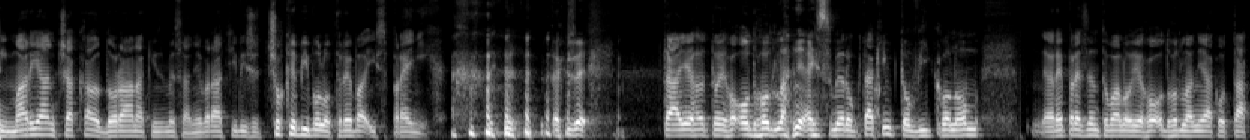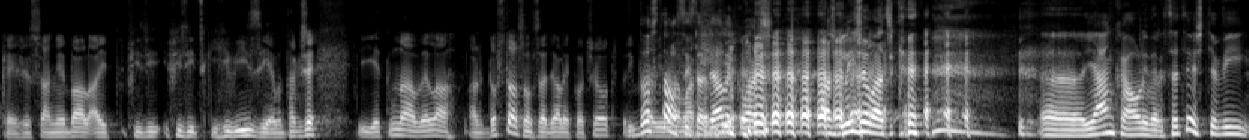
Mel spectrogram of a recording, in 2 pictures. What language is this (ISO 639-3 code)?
slk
